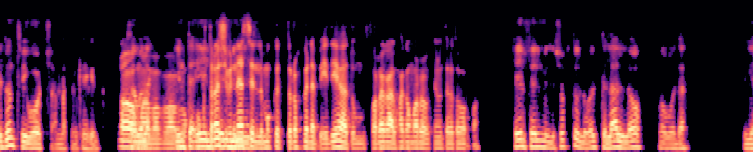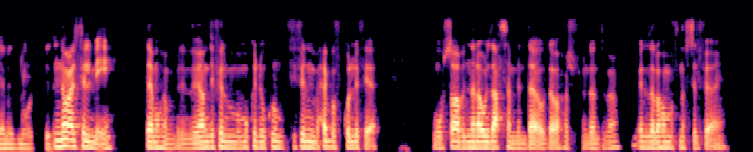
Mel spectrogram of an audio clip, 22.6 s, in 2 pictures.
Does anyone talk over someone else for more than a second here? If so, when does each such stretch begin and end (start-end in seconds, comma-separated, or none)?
1.9-3.5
